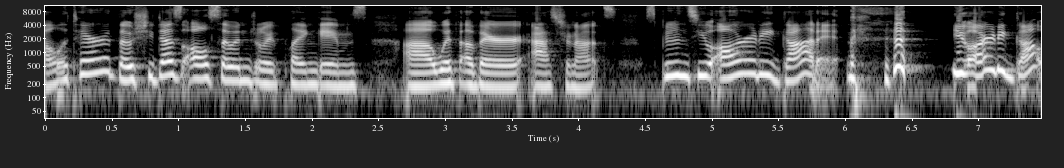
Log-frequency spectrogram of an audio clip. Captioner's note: Emma laughs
